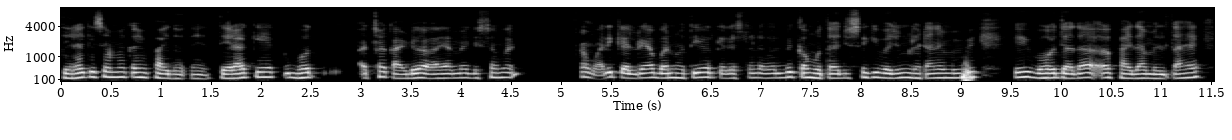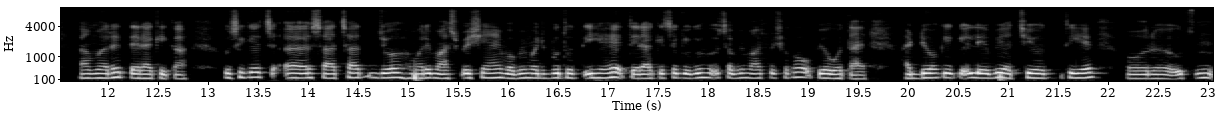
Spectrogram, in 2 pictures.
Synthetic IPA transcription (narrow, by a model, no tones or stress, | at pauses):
t̪eːɾakiseɦɐmẽkɐɦĩfaːɪd̪eɦoːt̪eɦɛ̃t̪eːɾakieːk̚bɔːt̪ɐ̰tːʃʰakaːɾɖijoaːjamẽd͡ʒɪsːeɦɐmaɾ | ɦɐma̰ːɾikɛːləɾijãbɐnɦoːt̪iɦɛ̃ɔːɾkɛlesʈəɾɖɐʋəlbʱikɐmɦoːt̪aɦɛd͡ʒɪsːekiʋɐd͡ʒənɡʱɐʈaːnemẽbʱiɦibɔɦʊt̪zjaːd̪afaːɪd̪amɪlt̪aɦɛɦɐmaːɾet̪eːɾaːkikaʊsikesaːt̪ʰsaːt̪̚ʰd͡ʒoːɦɐmaːɾimaːsʈpeːʃijãɦɛ̃ʋobʱimɐd͡ʒbuːt̪ɦoːt̪iɦɛt̪eːɾaːkisek̬jõːkisɐbʱimaːspeːʃijõkaʊpjoːɡɦoːt̪aɦɛːhɐɖːijõkeeliebʱiɐtːʃʰiɦoːt̪iɦɛː | ɔːɾʊ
